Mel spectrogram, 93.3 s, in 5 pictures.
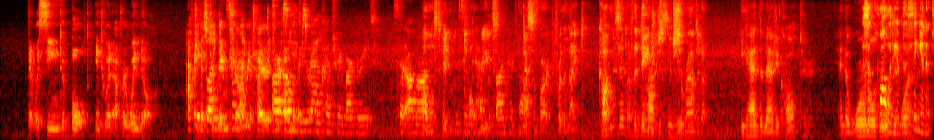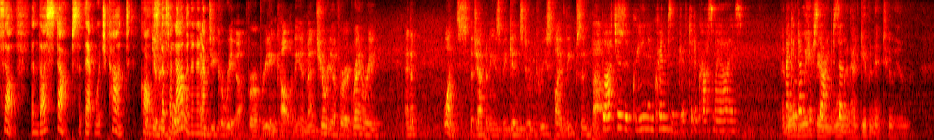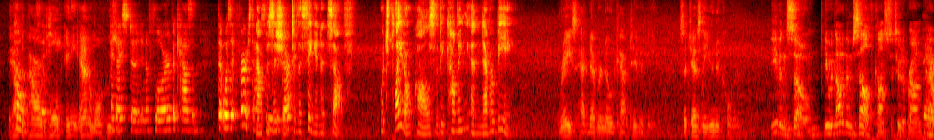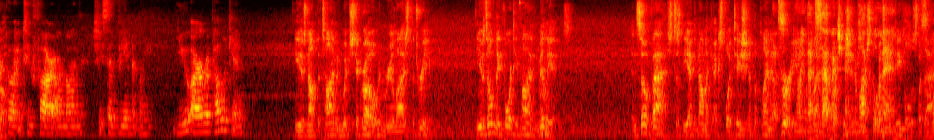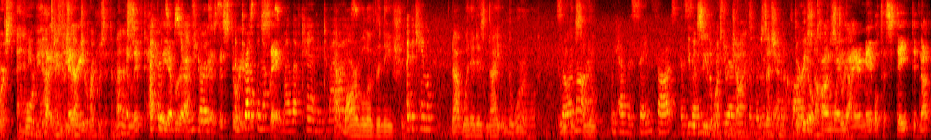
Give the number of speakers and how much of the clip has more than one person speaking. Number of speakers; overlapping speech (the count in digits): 7, about 33%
